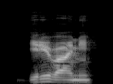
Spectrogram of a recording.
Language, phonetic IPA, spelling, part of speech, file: Russian, [dʲɪrʲɪˈvamʲɪ], деревами, noun, Ru-дерева́ми.ogg
- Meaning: instrumental plural of де́рево (dérevo)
